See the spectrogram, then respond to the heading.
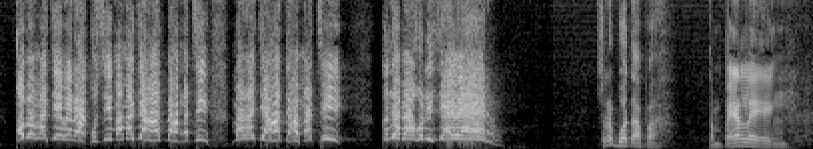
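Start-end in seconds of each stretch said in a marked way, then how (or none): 0.2-4.9 put-on play-acted child's yell, pitched very high. Retelling a child getting an ear pinch from mama, imitating a child yelling. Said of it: "dia teriak gini".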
